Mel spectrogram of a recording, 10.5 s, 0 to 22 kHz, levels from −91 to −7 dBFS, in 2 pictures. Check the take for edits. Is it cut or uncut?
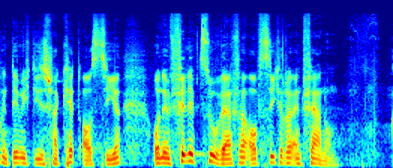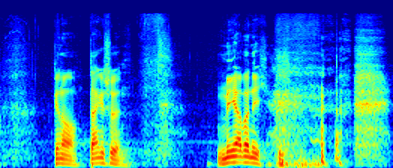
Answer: uncut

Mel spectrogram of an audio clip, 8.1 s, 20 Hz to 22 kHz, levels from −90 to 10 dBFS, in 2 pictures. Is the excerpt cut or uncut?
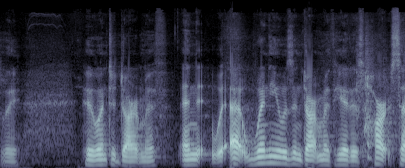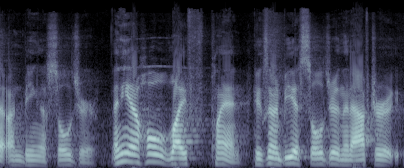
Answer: cut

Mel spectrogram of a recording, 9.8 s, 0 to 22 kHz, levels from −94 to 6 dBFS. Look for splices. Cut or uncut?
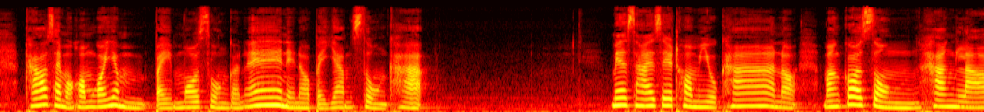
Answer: uncut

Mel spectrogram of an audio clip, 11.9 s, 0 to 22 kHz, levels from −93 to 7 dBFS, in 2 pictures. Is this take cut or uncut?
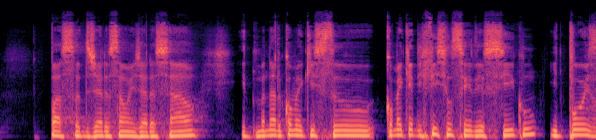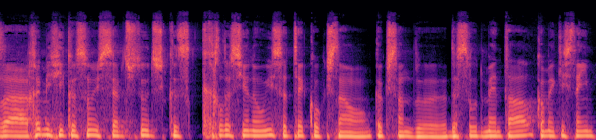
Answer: cut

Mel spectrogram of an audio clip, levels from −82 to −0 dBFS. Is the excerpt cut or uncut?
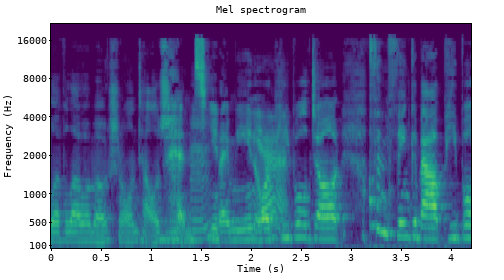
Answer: cut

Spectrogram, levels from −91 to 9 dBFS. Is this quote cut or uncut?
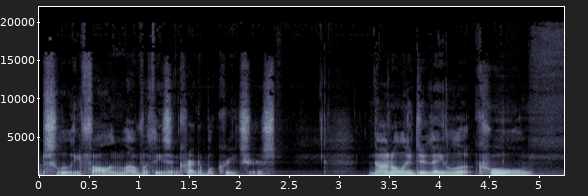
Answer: cut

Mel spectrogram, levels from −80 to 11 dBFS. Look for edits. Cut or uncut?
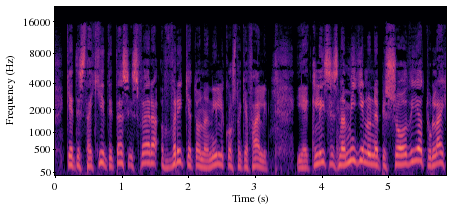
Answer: uncut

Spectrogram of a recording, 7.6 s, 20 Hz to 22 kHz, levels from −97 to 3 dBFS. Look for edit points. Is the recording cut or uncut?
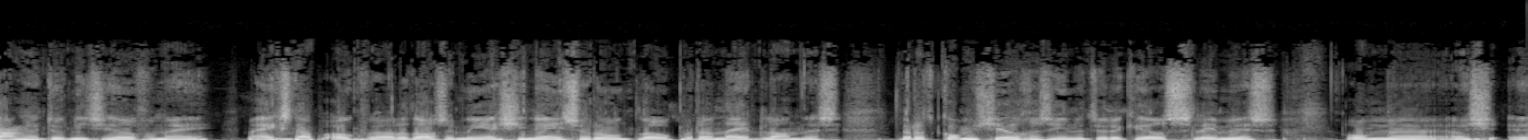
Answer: cut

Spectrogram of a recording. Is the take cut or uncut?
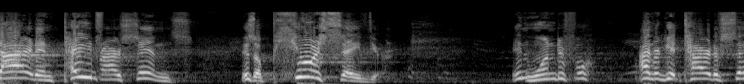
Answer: cut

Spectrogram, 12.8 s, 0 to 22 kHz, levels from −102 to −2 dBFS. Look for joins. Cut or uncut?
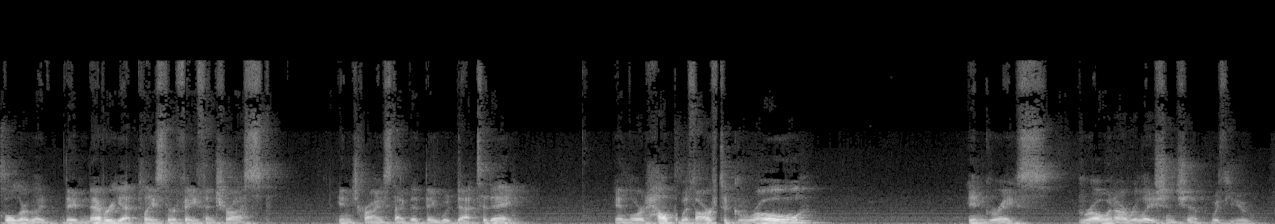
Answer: cut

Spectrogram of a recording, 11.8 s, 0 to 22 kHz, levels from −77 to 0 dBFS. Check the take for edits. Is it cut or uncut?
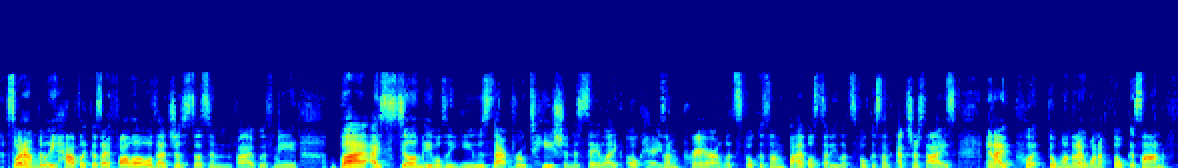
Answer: cut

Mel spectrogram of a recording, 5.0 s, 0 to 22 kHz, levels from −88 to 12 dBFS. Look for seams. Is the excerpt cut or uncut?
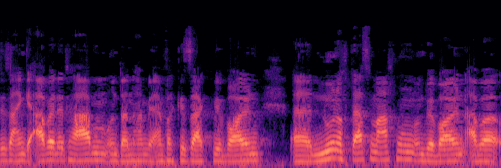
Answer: uncut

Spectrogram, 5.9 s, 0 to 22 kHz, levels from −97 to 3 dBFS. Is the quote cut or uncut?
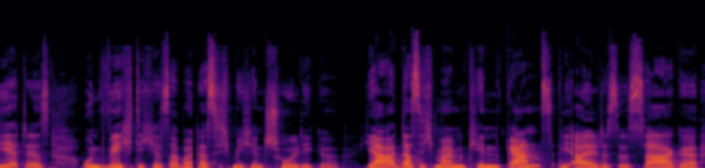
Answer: cut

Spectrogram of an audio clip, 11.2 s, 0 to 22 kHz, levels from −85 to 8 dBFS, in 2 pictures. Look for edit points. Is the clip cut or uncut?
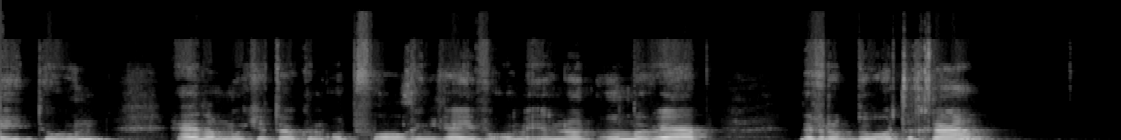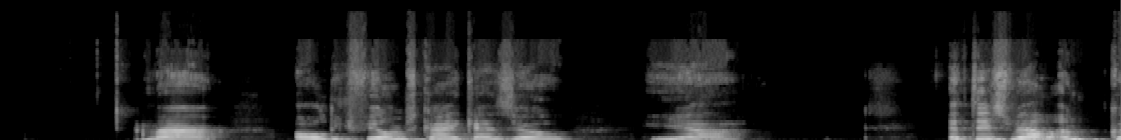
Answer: cut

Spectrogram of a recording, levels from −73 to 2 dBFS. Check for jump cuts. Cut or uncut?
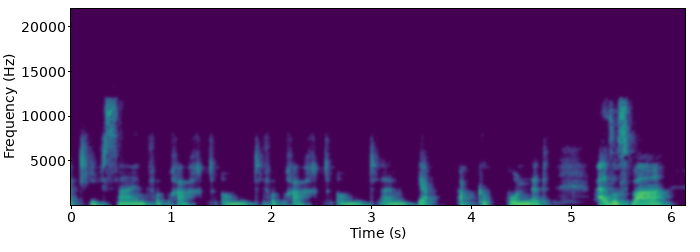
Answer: cut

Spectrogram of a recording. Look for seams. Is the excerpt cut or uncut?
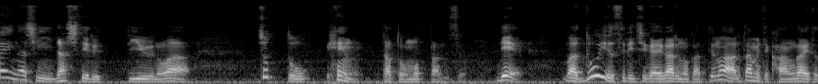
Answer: uncut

